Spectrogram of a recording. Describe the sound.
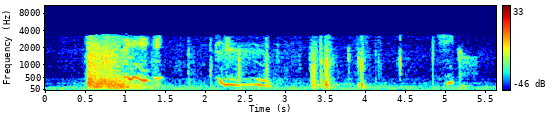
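A gunshot in a radio western drama: one loud, sharp blast with a short ringing tail, followed by people talking.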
